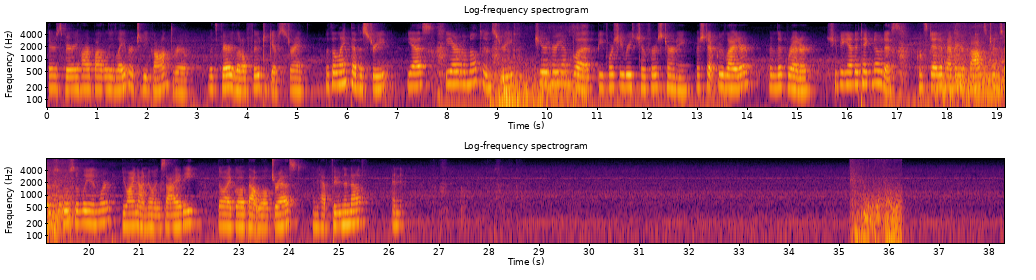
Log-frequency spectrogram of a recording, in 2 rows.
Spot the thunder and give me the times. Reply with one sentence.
The thunder can be heard from 8.8 to 10.8 s, from 17.7 to 19.7 s and from 35.2 to 36.3 s.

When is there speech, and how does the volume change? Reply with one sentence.
You can hear the speech from 0.0 to 26.2 s, at a steady volume.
